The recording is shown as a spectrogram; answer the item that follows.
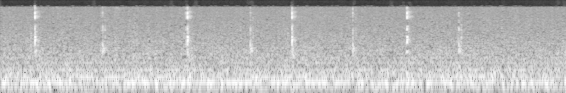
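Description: Faint, short clicks, about eight of them at irregular spacing of roughly one a second, over near-silent room tone: the clicking of the pointer used to draw annotation strokes on the slide.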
